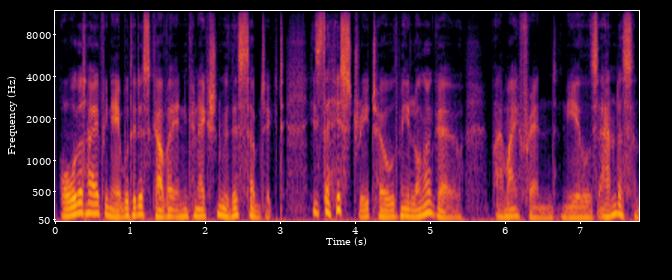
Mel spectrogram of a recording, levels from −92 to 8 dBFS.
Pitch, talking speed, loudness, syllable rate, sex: 105 Hz, 190 wpm, -17 LUFS, 5.2 syllables/s, male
